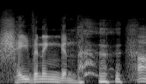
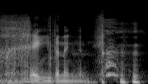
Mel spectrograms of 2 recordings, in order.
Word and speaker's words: Scheveningen: This is the, I can't pronounce it, Scheveningen system as black, where you just put pawns on the 6th rank, and you allow white onto you.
